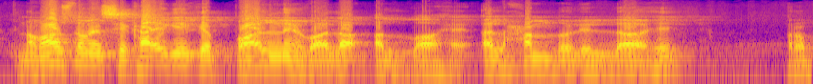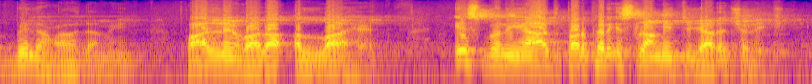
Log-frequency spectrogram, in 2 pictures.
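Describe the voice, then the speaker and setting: A man speaks with very wide swings in pitch. Noticeable background noise runs underneath. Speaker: Islamic preacher. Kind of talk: religious sermon to a youth audience.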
